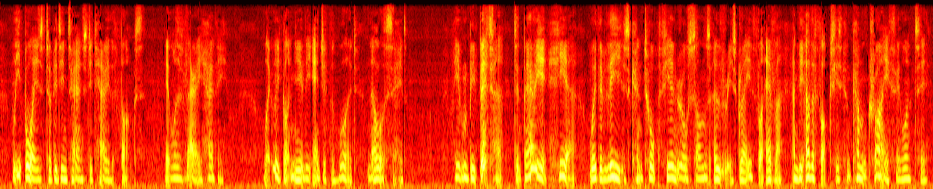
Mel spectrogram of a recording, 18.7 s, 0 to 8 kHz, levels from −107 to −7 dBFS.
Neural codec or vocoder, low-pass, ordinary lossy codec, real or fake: autoencoder, 22.05 kHz, a latent of 192 numbers a frame, VITS, trained on many speakers; 7.2 kHz; AAC, 32 kbps; fake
